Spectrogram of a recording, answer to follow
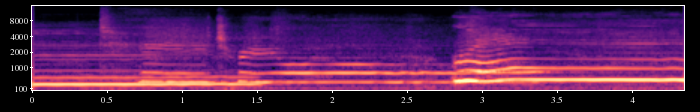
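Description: Men's voices holding long sung notes in harmony, unaccompanied, stepping up to a higher held note about three seconds in.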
